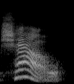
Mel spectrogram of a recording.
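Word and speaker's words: ciao: not a Portuguese sound you have the word Chow I said it in Brazil all the time Chow but you think of it as a TCH chow and that's because this is Italian not Portuguese you have borrowed it from Italian and so but the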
